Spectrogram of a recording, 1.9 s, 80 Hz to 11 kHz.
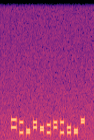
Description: Multi-frequency trunk signalling (R1, as on North American trunks), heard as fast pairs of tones, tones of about 70 ms. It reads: KP 719349721 ST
